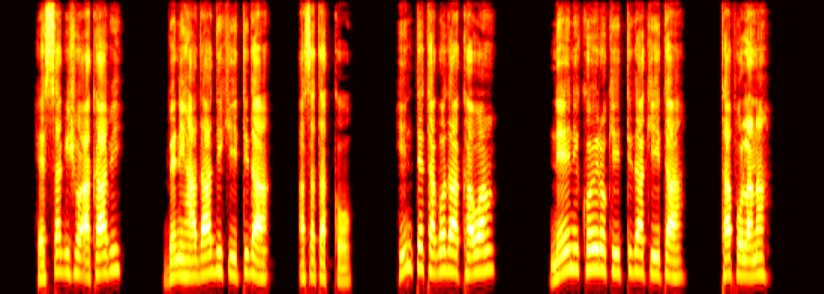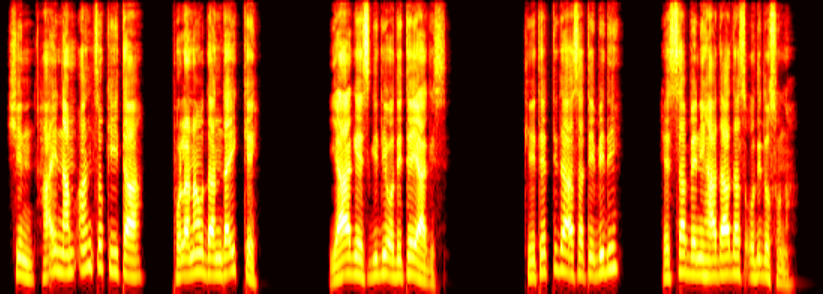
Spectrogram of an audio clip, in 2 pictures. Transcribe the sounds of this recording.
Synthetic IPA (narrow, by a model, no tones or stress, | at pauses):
hɛsːɐɡɪʃ̬ɔɐ̰kaːbɪ | bɛnɪhaːd̪aːd̪ɪkiːt̪ːɪd̪aː | ʔɐsɐt̪ɐkːɔ | hɪnt̪ːɛt̪ɐɡɔd̪aːkɐwaː | ne̞ːnɪkɔjɾɔkiːt̪ːɪd̪akiːt̪aː | t̪ɐpɔlɐnɐ | ʃɪnhɐjnɐmʔɐnt͡sɔkiːt̪aː | pɔlɐnɐwd̪ɐnd̪ɐʔɪkːɛ | jaːɡe̞ːs̬ɡɪd̪ɪɔd̪ɪt̪ɛjaːɡɪs | kiːt̪ɛt̪ːɪd̪ɐːsɐt̪ɪbɪd̪ɪ | hɛsːɐbɛnɪɦaːd̪aːd̪ɐsɔd̪ɪd̪ɔsɔnɐ̰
